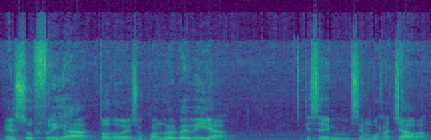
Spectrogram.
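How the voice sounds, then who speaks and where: A man's voice: medium pitch, sing-song, normal speed, warm tone. A middle-aged man with a Dominican accent preaching a sermon, telling stories and asking the congregation rhetorical questions. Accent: Dominican Spanish. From Dominican Republic. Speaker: pastor. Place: church. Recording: faint hum and noise.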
